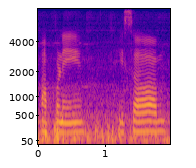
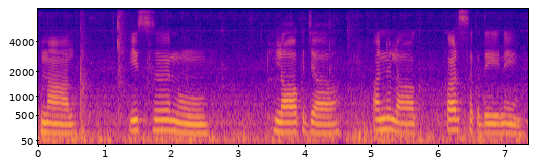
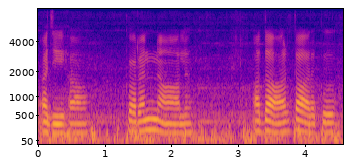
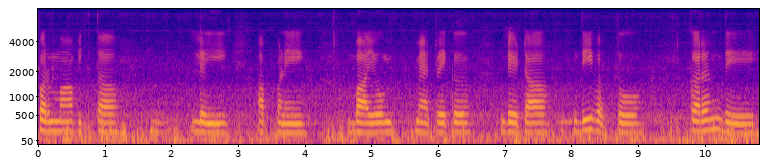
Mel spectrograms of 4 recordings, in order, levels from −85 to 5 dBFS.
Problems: constant background noise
